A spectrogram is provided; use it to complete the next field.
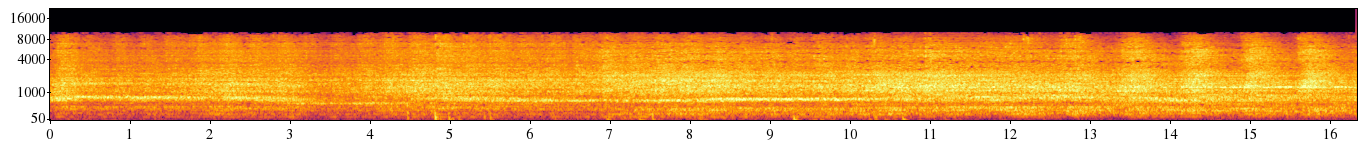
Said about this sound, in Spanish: esa grabación, ese recuerdo de los aficionados, porque aunque las gradas estén vacías, nosotros estamos escuchando vuestros ánimos y vuestros gritos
